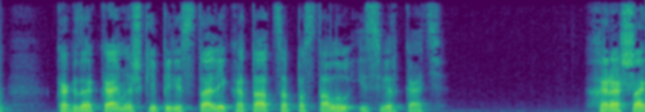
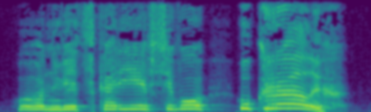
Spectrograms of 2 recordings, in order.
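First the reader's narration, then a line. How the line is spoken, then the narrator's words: Shouting. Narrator (Russian): закричала Сахариса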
